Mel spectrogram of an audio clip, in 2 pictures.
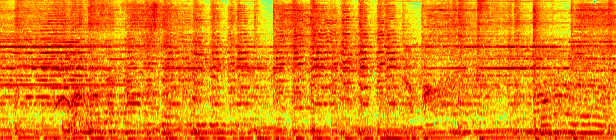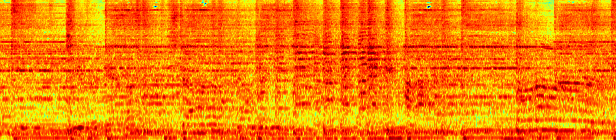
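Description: A live rock band plays loudly through a concert PA, with drums, electric guitars, keyboards and heavy bass. It is heard from within the audience.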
